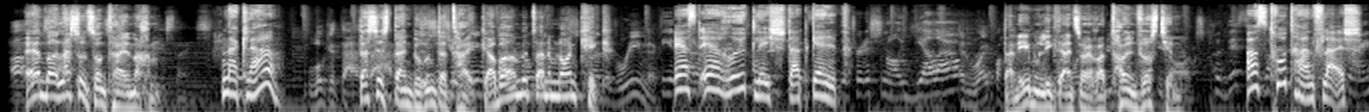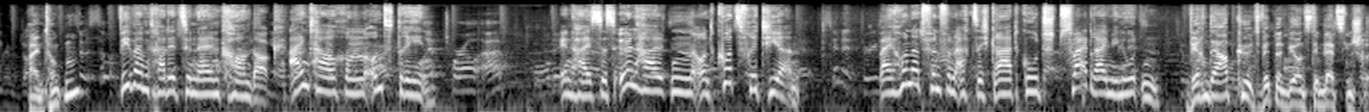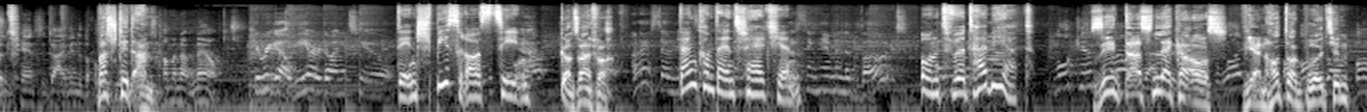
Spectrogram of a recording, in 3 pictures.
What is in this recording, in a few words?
Voiceover; Crazy Food USA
